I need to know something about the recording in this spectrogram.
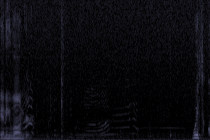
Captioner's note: people talking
